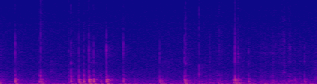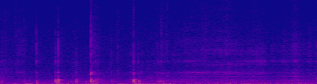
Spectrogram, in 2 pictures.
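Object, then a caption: Round wooden jewelry box. Long fingernails on both hands tap on the flat wooden lid of a round wooden jewelry box, making quick, dry clicks with a hollow mid-range tone. The taps come in irregular bursts and fade almost instantly, then give way to a softer, steady scratching near the end.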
